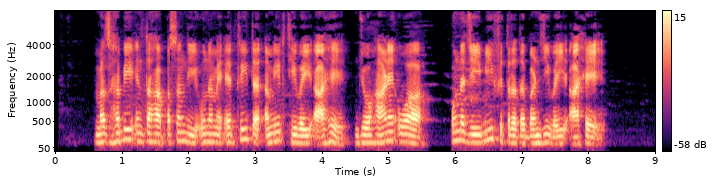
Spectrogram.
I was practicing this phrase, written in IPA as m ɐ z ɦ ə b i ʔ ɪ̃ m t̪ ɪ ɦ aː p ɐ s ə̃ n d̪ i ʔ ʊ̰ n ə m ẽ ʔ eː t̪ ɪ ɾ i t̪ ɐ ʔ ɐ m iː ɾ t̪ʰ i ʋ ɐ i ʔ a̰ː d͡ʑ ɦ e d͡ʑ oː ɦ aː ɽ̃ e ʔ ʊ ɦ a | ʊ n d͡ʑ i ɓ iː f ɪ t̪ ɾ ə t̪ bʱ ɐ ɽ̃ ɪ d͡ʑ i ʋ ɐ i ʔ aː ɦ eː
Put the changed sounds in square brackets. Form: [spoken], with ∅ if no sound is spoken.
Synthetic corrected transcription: m ɐ z ɦ ə b i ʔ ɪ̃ [n] t̪ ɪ ɦ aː p ɐ s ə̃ n d̪ i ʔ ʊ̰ n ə m ẽ ʔ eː t̪ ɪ ɾ i t̪ ɐ ʔ ɐ m iː ɾ t̪ʰ i ʋ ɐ i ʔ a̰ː [∅] ɦ e d͡ʑ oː ɦ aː ɽ̃ e ʔ ʊ ɦ a | ʊ n d͡ʑ [iː] ɓ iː f ɪ t̪ ɾ ə t̪ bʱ ɐ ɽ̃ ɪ d͡ʑ i ʋ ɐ i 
